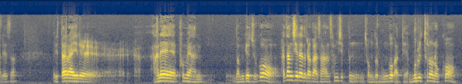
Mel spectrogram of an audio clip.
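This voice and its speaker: A middle-aged man preaches a sermon as a pastor, telling a personal story with lively, animated delivery and talking straight to the congregation. His voice sits somewhat high and carries a noticeable gravelly fry. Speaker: pastor and professor preaching at a teachers' revival. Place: church sanctuary.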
